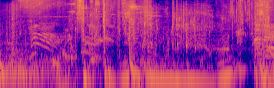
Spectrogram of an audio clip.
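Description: Bones crunch and flesh tears in a gory blow.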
